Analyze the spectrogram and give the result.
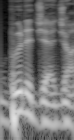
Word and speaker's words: Buttigieg: I'm going all Buttigieg on you.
